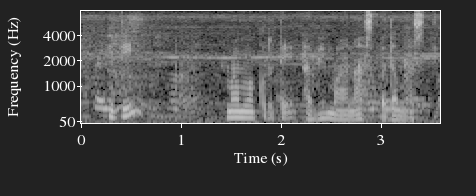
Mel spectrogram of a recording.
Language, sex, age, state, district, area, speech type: Sanskrit, female, 45-60, Maharashtra, Nagpur, urban, spontaneous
